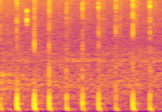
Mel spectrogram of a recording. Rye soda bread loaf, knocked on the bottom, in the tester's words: it's hollow it's well baked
